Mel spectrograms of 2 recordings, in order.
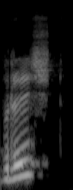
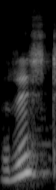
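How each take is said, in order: First: The word begins with a w sound. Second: The word begins directly with an r sound. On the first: The speaker calls it wrong. "अब ब्रिस्ट तो नहीं पढ़ेंगे ना उसको" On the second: The speaker calls it right. "रिस्ट ही पढ़ेंगे ना"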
